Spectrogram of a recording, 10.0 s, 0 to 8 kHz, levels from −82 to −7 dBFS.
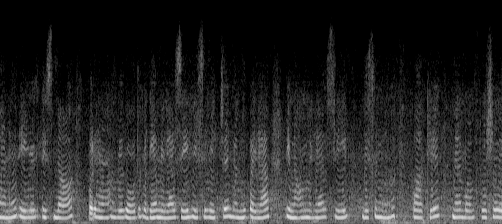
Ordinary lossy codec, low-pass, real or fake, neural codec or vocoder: Opus, 32 kbps; 7.2 kHz; fake; codec, 16 kHz, 1.1 kbps, Voila-Tokenizer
